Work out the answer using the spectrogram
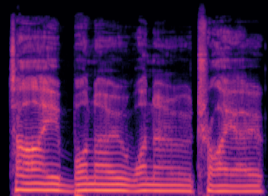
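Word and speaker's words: Tai Bwo Wannai Trio: Tai Bono Wano Trio completed.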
